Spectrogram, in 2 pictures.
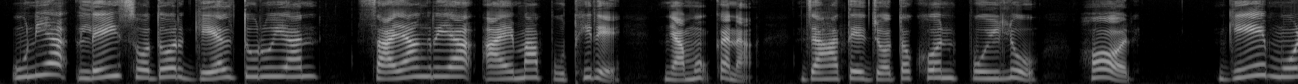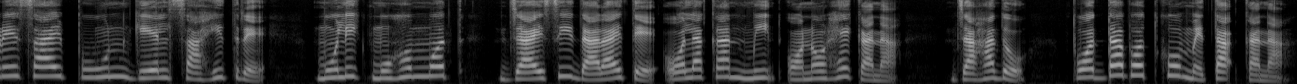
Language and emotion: Santali, neutral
